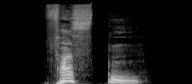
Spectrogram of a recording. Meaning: inflection of fassen: 1. first/third-person plural preterite 2. first/third-person plural subjunctive II
- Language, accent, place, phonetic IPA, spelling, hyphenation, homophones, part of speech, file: German, Germany, Berlin, [ˈfastn̩], fassten, fass‧ten, fasten, verb, De-fassten.ogg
